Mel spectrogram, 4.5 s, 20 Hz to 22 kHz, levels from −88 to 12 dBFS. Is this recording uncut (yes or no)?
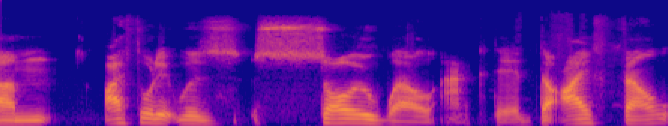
yes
